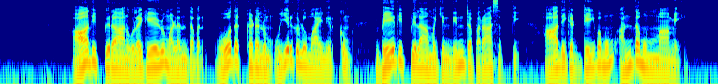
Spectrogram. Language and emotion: Tamil, neutral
